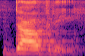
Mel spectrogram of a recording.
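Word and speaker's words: dowry: Pay attention on the pronunciation, it's डावरी।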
